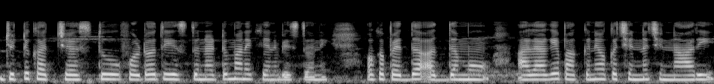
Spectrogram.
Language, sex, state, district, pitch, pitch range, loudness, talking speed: Telugu, female, Andhra Pradesh, Chittoor, 230 Hz, 220-240 Hz, -14 LUFS, 125 wpm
